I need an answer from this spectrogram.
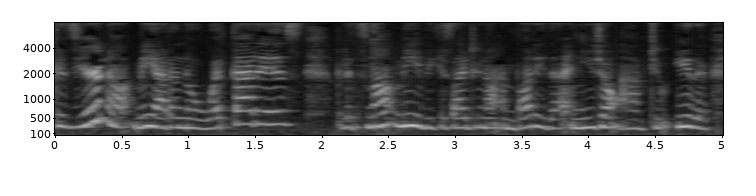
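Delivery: ordinary delivery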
